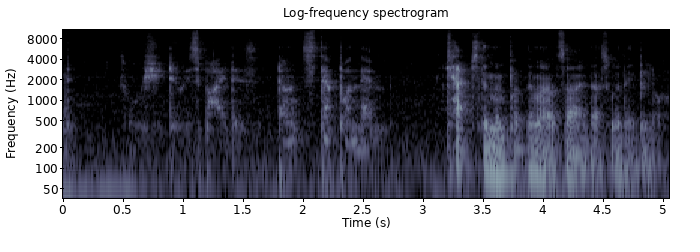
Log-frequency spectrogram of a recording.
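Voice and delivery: soft unvoiced whisper. Real, not acted. Teacher whispers spider advice to the children.

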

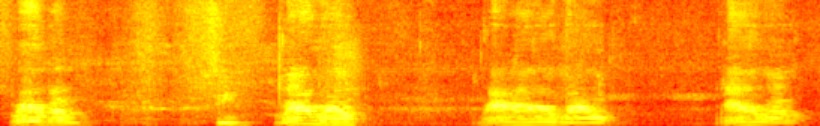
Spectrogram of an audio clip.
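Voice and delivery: high playful kitty meows; little kitty meow. Pretend. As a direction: meow like a tiny kitten. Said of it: "That's like a little kitty".

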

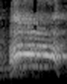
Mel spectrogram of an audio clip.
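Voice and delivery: high, loud laughing shriek; mock panic yelp. Panicked at own pulse.

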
